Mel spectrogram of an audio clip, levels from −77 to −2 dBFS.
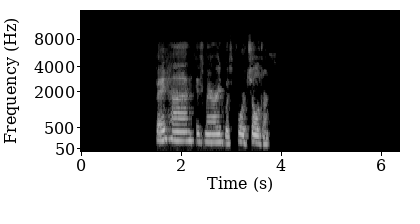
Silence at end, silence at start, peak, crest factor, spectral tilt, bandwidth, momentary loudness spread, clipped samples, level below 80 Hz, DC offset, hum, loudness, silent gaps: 2.6 s; 1.5 s; -14 dBFS; 20 dB; -5 dB/octave; 9.2 kHz; 7 LU; under 0.1%; -80 dBFS; under 0.1%; none; -30 LUFS; none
